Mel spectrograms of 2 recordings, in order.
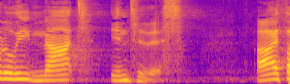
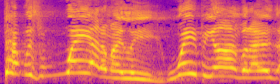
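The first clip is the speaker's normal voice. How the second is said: emphatic exclaim; 8 semitones higher, 6 dB louder than usual. Real, not acted. Overwhelmed exclamation to congregation.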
